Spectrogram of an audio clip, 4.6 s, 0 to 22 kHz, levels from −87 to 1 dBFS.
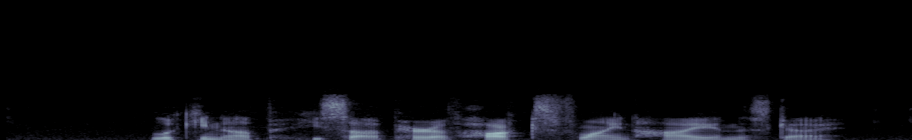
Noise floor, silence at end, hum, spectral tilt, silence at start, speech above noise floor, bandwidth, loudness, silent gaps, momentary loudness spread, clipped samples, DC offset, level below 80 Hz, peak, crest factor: -77 dBFS; 0.4 s; none; -4 dB/octave; 0.75 s; 38 dB; 7.6 kHz; -39 LUFS; none; 13 LU; under 0.1%; under 0.1%; -74 dBFS; -14 dBFS; 26 dB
